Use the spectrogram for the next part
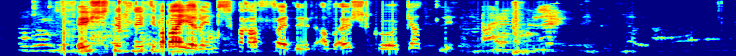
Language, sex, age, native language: Icelandic, male, 11, Icelandic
